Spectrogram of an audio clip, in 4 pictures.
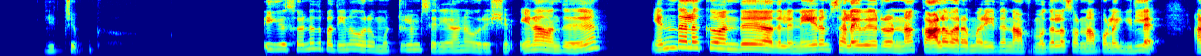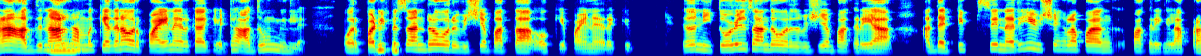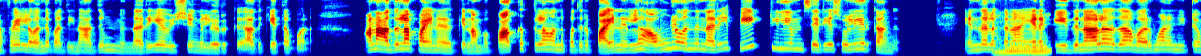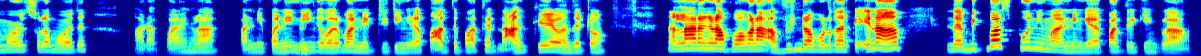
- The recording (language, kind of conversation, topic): Tamil, podcast, பணியும் தனிப்பட்ட வாழ்க்கையும் டிஜிட்டல் வழியாக கலந்துபோகும்போது, நீங்கள் எல்லைகளை எப்படி அமைக்கிறீர்கள்?
- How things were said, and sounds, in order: laughing while speaking: "அதுவும் இல்லை"; "சார்ந்த" said as "சான்ற"; laugh; in English: "ஒகே"; in English: "டிப்ஸ்"; in English: "புரொஃபைல்ல"; in English: "பிக் பாஸ்"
